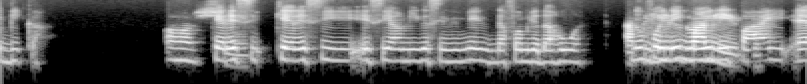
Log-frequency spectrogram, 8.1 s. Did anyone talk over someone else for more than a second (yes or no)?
yes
